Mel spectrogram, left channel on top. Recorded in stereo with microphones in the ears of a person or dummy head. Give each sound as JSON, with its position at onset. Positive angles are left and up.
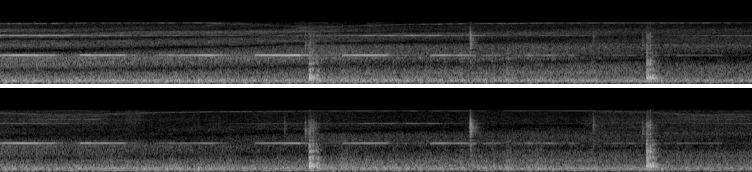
{"t": 0.0, "sound": "a vehicle", "side_deg": 80}
{"t": 2.8, "sound": "a cupboard door", "side_deg": -10}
